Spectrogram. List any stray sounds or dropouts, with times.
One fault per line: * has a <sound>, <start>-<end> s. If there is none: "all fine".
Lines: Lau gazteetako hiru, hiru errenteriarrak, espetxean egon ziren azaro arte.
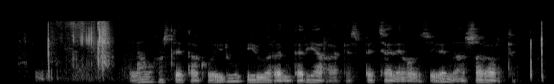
all fine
